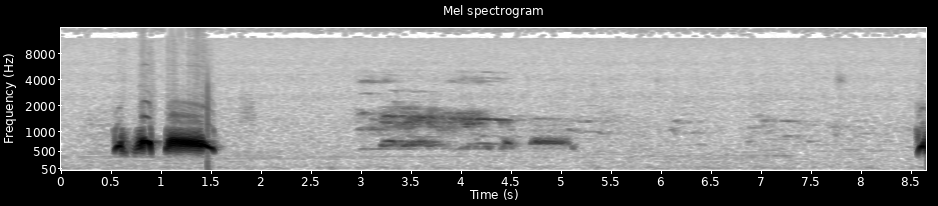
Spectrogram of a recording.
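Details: Decoy spotted dove calling to draw in wild birds. A three-part low coo: two brief notes and a long held note. Softer, fainter cooing follows, and another phrase begins at the end.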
